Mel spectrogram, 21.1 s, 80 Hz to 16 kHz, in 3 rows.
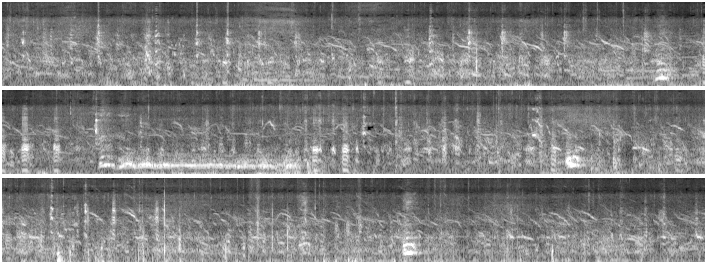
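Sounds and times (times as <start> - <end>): chickens clucking: 0.0 - 21.0
long held chicken call: 6.4 - 10.7.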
